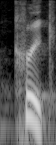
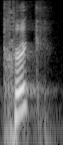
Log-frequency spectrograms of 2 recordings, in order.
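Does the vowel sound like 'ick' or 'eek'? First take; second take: eek; ick. First: The vowel is long, like in 'seek'. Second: The vowel is short, like in 'kick'. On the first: "Is it Crick or Creek in Texas?" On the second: "Is it Crick or Creek in Texas?"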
